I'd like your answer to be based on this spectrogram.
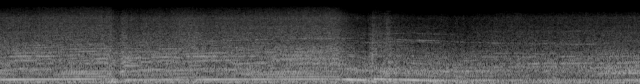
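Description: A Ford Mustang GT3 race car at Zandvoort holds a loud, steady engine drone on track, with brief bumps and jolts as it runs over the kerbs and the pitch dips near the end.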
